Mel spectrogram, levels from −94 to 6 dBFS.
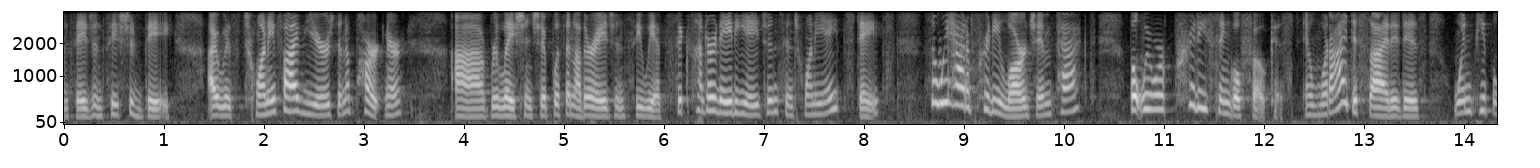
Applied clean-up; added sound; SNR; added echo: none; none; none; none.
